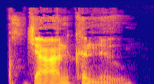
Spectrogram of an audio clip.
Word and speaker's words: Jonkonnu: Though Jonkonnu, pronounced Jonkonnu, like a canoe that you, like a little boat, a canoe.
